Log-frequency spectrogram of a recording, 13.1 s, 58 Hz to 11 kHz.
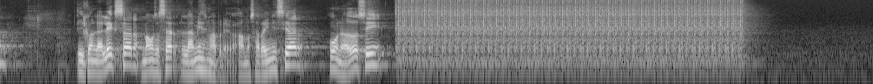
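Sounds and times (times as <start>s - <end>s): camera shutter rapid clicking: 5.9s - 11.6s.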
